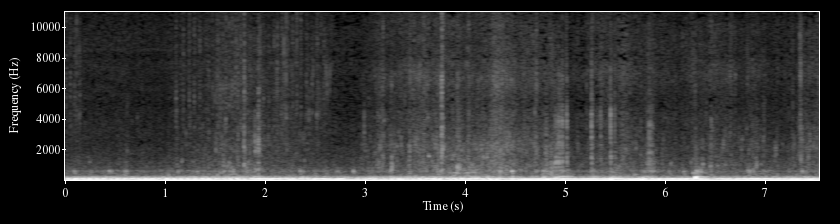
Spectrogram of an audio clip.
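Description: Steady low hum of a motor running on a fishing boat, with faint scattered clicks and rustles from a rod and reel being handled.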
